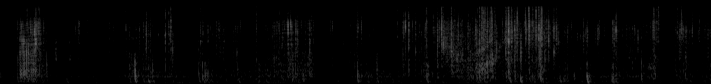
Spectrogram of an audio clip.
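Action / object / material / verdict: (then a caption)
scrape / thin paper sheet / paper / none. A thin, flat, empty white paper sheet is folded and crinkled with red-painted fingertips on a white table, with scissors lying nearby untouched. Quiet, bright, dry crinkling and crackling comes in irregular bursts with brief tearing-like rustles, mostly high in pitch with almost no low end.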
